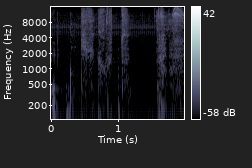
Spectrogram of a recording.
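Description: Near silence: faint room tone with a few soft breathy noises and small clicks.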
